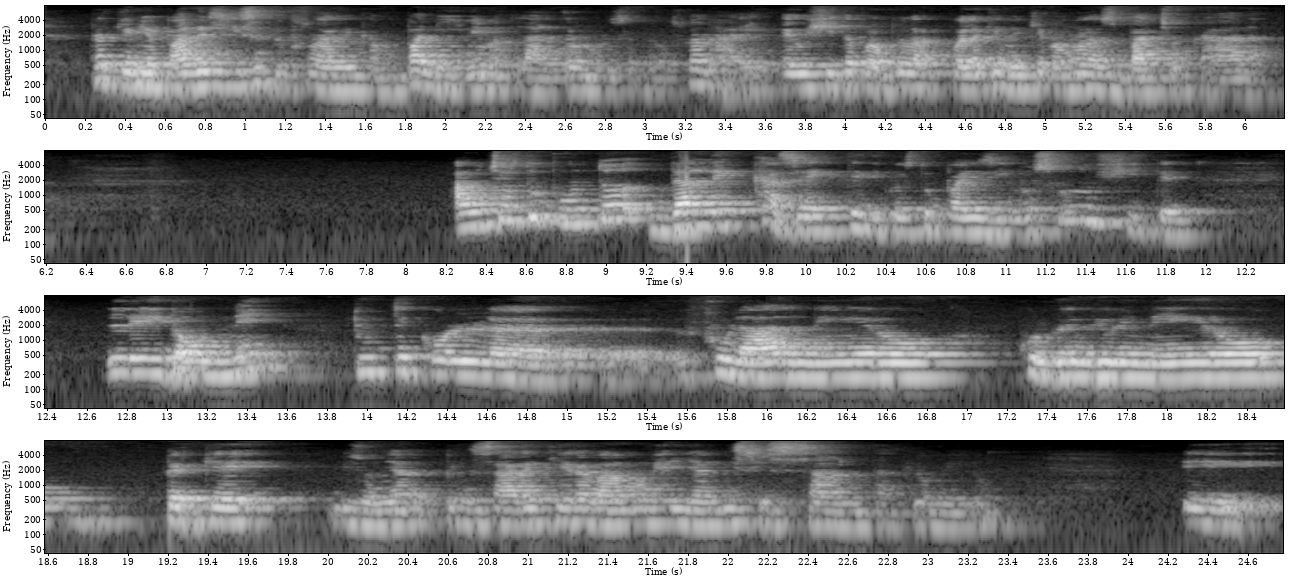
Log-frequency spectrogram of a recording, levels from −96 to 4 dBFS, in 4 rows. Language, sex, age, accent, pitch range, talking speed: Italian, female, 30-49, native, 145-185 Hz, 135 wpm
